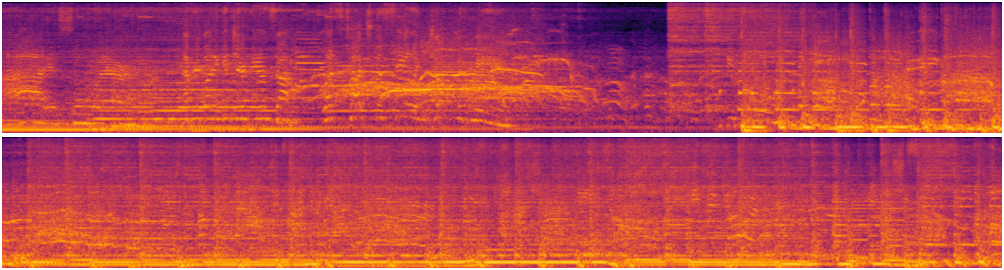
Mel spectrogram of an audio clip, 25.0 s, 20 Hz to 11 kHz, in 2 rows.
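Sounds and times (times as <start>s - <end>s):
live pop-rock band playing: 0.0s - 25.0s
person singing: 9.0s - 25.0s.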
